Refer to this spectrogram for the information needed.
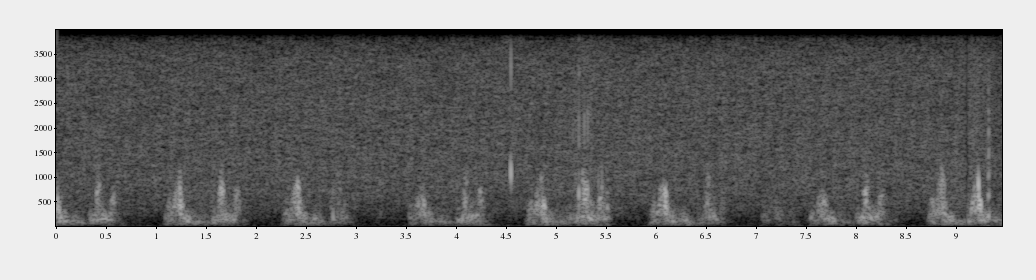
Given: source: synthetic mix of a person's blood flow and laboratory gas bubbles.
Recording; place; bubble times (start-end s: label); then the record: Doppler ultrasound of blood flow; precordium
2.73-2.82 s: bubbles
4.50-4.58 s: bubbles
5.11-5.55 s: bubbles
9.29-9.37 s: bubbles
From the record:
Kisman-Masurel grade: 122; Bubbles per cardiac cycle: 1 to 2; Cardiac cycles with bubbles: 10 to 50%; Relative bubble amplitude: moderate (0.250 to 0.450); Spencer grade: 2 (many but less than half of the cardiac periods contain bubble signals, singularly or in groups); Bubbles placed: only in the low amplitude regions of the cardiac cycle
